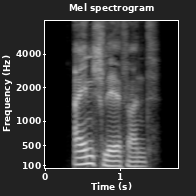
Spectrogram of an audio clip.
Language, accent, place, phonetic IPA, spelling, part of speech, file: German, Germany, Berlin, [ˈaɪ̯nˌʃlɛːfɐnt], einschläfernd, verb, De-einschläfernd.ogg
- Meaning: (verb) present participle of einschläfern; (adjective) soporific, somniferous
